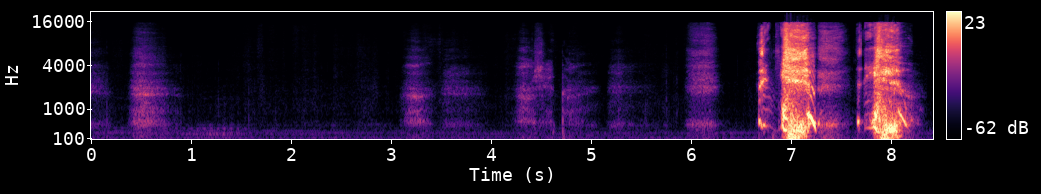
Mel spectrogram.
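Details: Quiet gasping breaths build up to two very loud, explosive sneezes in quick succession from a woman.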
